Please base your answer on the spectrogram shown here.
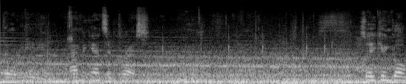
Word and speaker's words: Amagansett: AmagansetT. Just make sure you got it right. Amagansett, and then second word is press, like the media. Amagansett Press.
